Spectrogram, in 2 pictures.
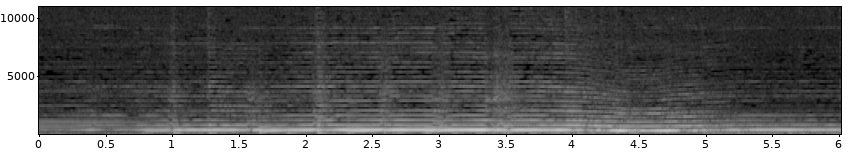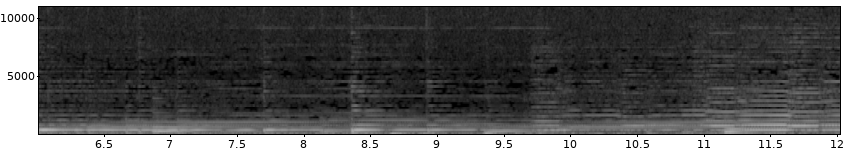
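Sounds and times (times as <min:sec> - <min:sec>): viola bowed note: 0:00.0 - 0:12.0.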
